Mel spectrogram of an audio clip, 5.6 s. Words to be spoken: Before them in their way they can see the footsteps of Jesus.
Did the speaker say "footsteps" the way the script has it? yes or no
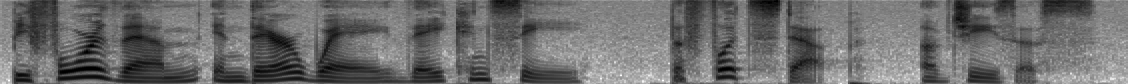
no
